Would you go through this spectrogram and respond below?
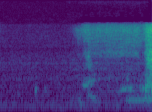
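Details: Podcaster's own mechanical ventilator heard during speech: soft rising hiss of airflow building to a louder rush as a breath is delivered.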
